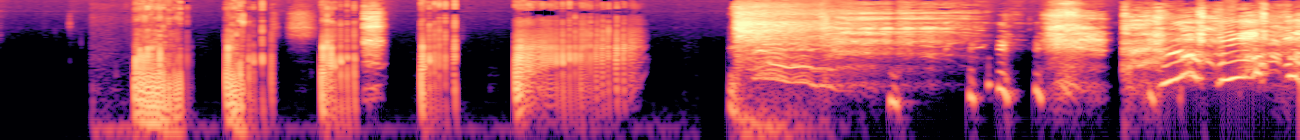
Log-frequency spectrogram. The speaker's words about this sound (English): Let's hear the second fart, please.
